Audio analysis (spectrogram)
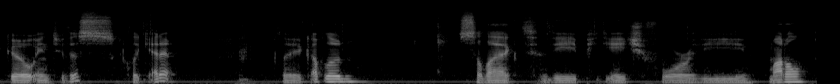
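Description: Male tutorial host, low-pitched, informal and instructional, slight hum behind the voice. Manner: informal, step-by-step explaining. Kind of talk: casual screen tutorial narration. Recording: clear background noise and hum.

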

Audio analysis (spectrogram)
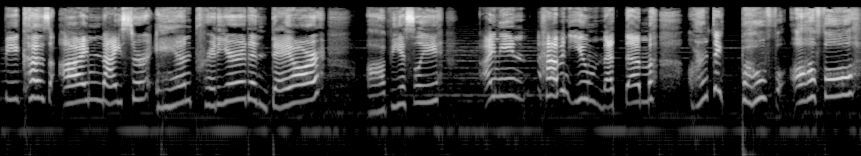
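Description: Airheaded dragon princess, extremely high bright voice, vain, gushing, haughty, audio drama. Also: female voice, slow, faint music behind, exaggerated voice. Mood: smug, vain. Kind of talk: fan audio drama acting.

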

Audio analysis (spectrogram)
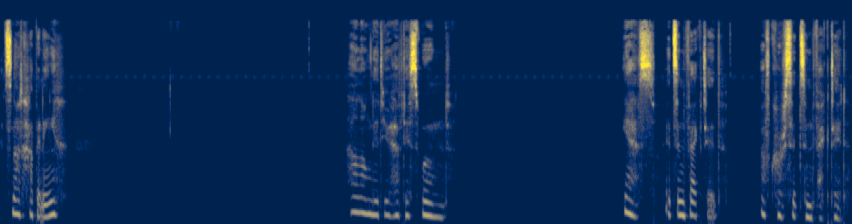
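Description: A woman acting out a young female vet in an ASMR fantasy roleplay. She speaks slowly and hesitantly in a husky, breathy voice that often slips toward a whisper. She is nervous yet caring and firm, heard close up with a dry sound. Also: medium pitch, darkish tone, no echo. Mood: concerned, firm. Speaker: amateur ASMR roleplay performer.

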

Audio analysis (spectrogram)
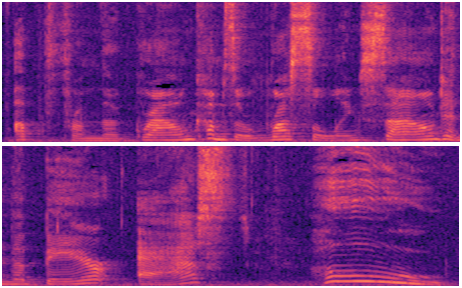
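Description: A woman reading a picture book aloud in an animated, deliberate, sing-song storytelling style. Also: medium pitch, a little hiss or hum. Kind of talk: expressive children's read-aloud storytelling. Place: indoors, room with bookshelves.

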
